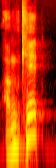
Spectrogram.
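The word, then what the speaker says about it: Ankit: If you want to, it says the A sounds more like a U in my name. So Unkit, like that.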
